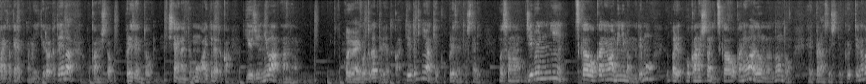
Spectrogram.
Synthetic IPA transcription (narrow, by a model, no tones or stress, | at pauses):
okane̞kake̞nakɯ̟t̪emo̞iːke̞d̪o̞t̪at̪o̞e̞baho̞kano̞ɕi̥t̪o̞pɯ̟ɾe̞zẽ̞nt̪o̞ | ɕi̥t̪ainat̪ːomo̞ːait̪e̞d̪at̪o̞kajɯ̟ːʑĩɲ̟ːiβaːno̞̰ | ojβaiɡo̞t̪o̞d̪at̪ːaɾʲid̪at̪o̞kat̪ːe̞iɯ̟t̪o̞kʲiɲ̟iβake̞kːo̞ːpɯ̟ɾe̞zẽ̞nt̪o̞ɕi̥t̪aɾʲi | moso̞no̞d͡ʑibɯ̟̃ɲ̟ːit͡sɨ̥kaɯokane̞βamʲiɲ̟imamɯ̟d̪e̞mo̞japːaɾʲiho̞kano̞ɕi̥t̪o̞ɲ̟it͡sɨ̥kaɯokane̞βad̪õnd̪õ̞nd̪õ̞nd̪õ̞ŋ̃ | eːpɯ̟ɾasɨɕi̥t̪e̞ikɯ̟t̪ːeiɯ̟no̞ɡa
